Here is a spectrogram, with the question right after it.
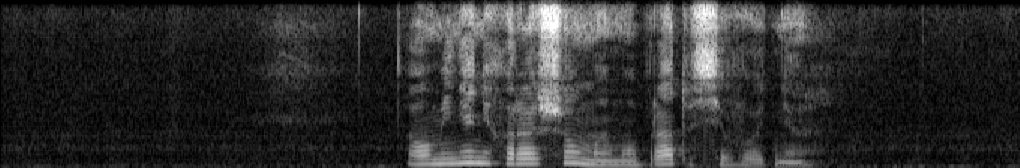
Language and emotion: Russian, sad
